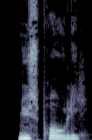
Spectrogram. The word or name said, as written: nysproglig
